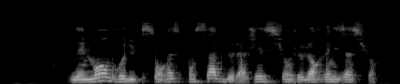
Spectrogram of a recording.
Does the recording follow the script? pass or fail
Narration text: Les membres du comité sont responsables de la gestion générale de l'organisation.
fail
